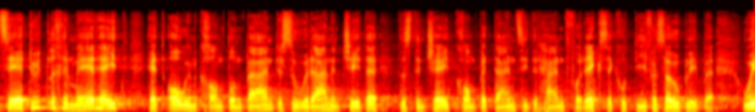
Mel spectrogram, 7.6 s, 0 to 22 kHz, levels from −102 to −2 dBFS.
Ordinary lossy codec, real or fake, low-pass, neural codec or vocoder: MP3, 96 kbps; real; 14.4 kHz; none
